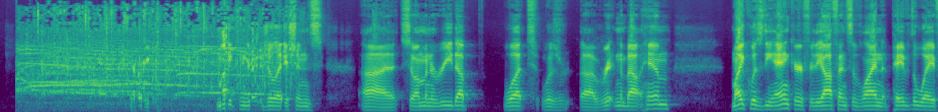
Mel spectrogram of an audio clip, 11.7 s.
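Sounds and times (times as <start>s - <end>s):
crowd cheer sound effect: 0.0s - 3.9s
speech: 2.7s - 8.6s, 9.2s - 11.7s.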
